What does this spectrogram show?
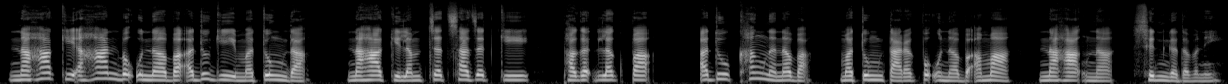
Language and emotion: Manipuri, neutral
